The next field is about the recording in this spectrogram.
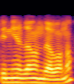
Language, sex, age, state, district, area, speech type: Assamese, male, 18-30, Assam, Majuli, urban, conversation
